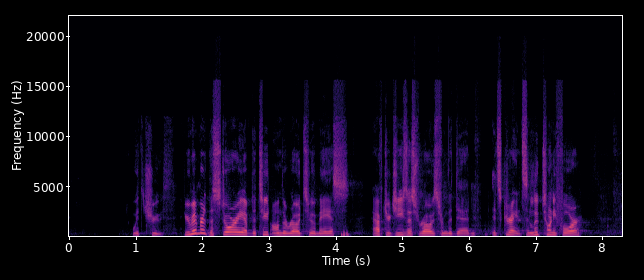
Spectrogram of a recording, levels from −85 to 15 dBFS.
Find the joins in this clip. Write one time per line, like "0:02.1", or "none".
0:01.7
0:02.1
0:03.0
0:04.4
